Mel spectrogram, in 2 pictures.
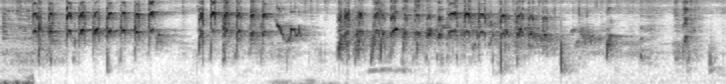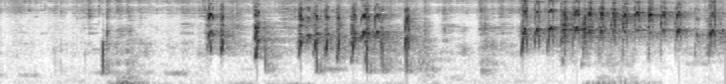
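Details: Budgerigar kept as a pet chattering in fast, buzzy bursts of about one second, separated by short gaps, mixing ticking clicks and thin squeaky notes, with faint low knocks now and then.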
